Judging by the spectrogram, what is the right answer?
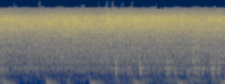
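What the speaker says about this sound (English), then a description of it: "So I'm just giving it a good mix now, then to all the spice to get mixed with the onions and everything properly." Onions stirred with Raja hot curry powder in a hot pan, with a steady sizzle under a regular rhythm of loud scraping strokes and no talking.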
